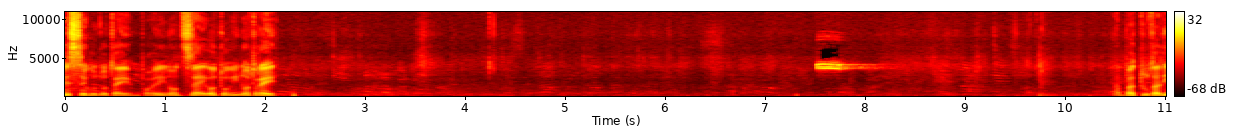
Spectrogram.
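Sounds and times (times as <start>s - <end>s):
referee's whistle blast: 7.5s - 8.2s.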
